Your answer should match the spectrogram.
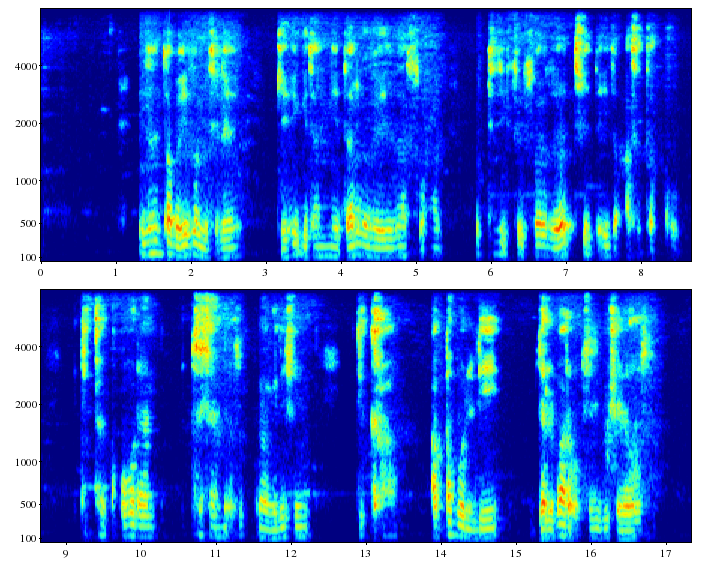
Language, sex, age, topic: Gamo, male, 25-35, government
